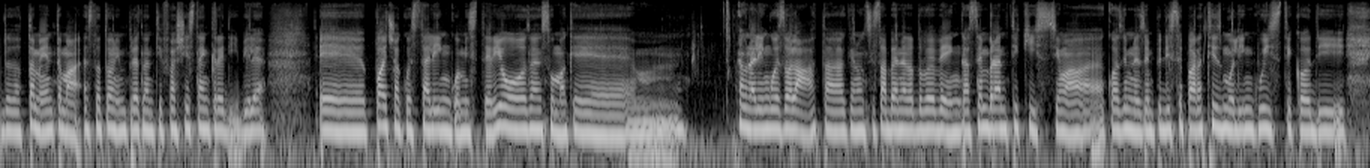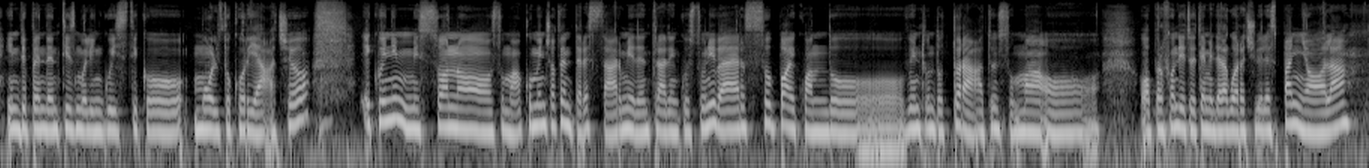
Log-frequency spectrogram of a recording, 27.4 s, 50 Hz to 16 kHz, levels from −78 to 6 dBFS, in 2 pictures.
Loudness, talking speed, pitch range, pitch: -21 LUFS, 155 wpm, 170-190 Hz, 180 Hz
